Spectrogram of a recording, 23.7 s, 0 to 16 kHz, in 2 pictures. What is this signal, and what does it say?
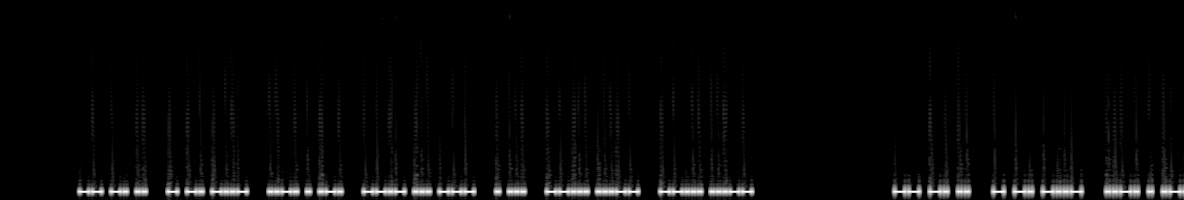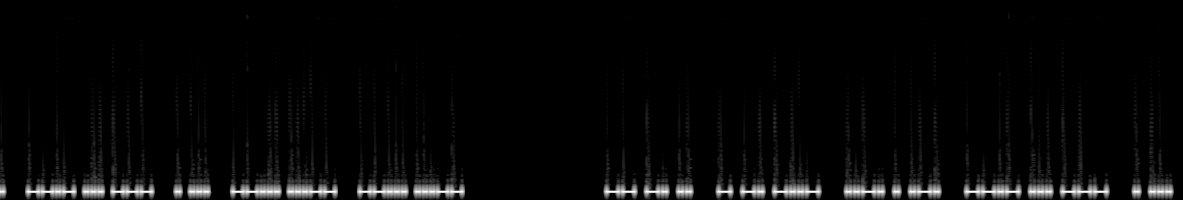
Morse code, heard as a keyed tone, about 33 wpm, 700 Hz. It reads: MNI TNX FER QSO ES 73 73 MNI TNX FER QSO ES 73 73 MNI TNX FER QSO ES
